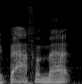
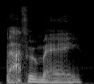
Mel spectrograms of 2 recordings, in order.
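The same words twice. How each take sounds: First: Baphomet said quickly as "BAF-uh-met"; habitual anglicized pronunciation. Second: Baphomet drawn out as "baf-oo-MAY"; slow Baphomet ending on "may", silent T; French pronunciation. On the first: Host repeating his usual name, Baphomet as "baf-uh-met". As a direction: sound the final T in Baphomet, ending "met". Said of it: "I just always said Baphomet". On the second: Host correcting himself, Baphomet slowly as French "baf-oo-may". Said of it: "Baphomet is French". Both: Shown as a demonstration.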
